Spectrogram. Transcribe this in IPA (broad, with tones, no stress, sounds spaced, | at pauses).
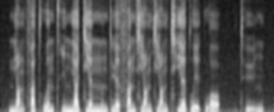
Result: m j ɑ̰˨˩ ŋ f ä˥˩ t̪ʰ w ə˥ n t̪ʰ i˧˥ n̪ j ä˥˩ t͡ɕ j ɛ˥ n n̪ ə˧˥ n t̪ ɥ ɛ˧˥ f a˥ n ɕ j ɑ˧˥ ŋ ɕ j ɑ˧˥ ŋ t͡ɕʰ j ɛ˥ t̪ w ḛ˨˩ ɪ̯ k w ɔ˥˩ | t̪ʰ y̰˨˩˦ n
